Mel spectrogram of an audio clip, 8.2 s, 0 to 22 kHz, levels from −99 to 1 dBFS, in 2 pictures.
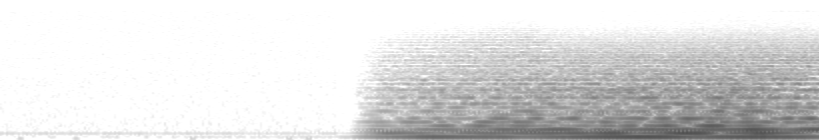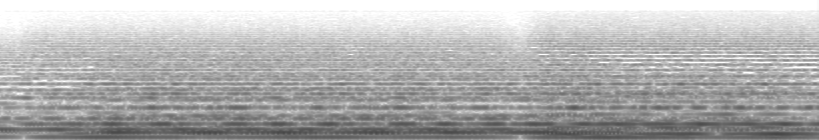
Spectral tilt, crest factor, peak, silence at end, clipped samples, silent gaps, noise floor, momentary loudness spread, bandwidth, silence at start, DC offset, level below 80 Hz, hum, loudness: -7 dB/octave; 14 dB; -20 dBFS; 0 s; under 0.1%; none; -80 dBFS; 10 LU; 12 kHz; 1.85 s; under 0.1%; -62 dBFS; none; -33 LUFS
